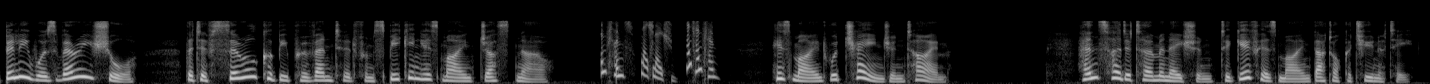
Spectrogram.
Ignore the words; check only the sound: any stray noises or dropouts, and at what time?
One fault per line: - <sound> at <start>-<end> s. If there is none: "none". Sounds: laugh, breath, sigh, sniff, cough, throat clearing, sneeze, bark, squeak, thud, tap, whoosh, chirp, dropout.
- chirp at 6.0-7.2 s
